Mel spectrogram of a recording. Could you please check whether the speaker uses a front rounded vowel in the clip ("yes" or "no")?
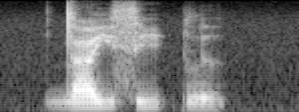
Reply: no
